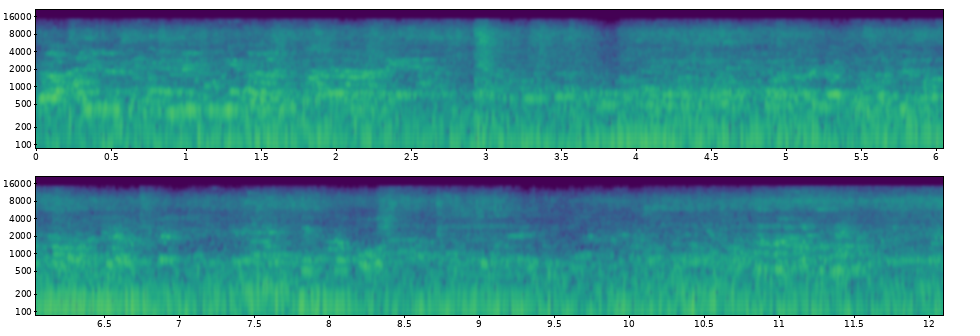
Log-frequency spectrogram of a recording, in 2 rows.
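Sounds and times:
machinery hum: 0:00.0 - 0:12.0
people talking: 0:00.0 - 0:12.0.

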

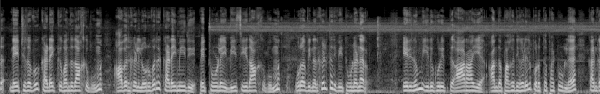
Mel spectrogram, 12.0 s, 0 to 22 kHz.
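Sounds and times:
narrator talking: 0:00.0 - 0:07.4, 0:08.0 - 0:12.0.

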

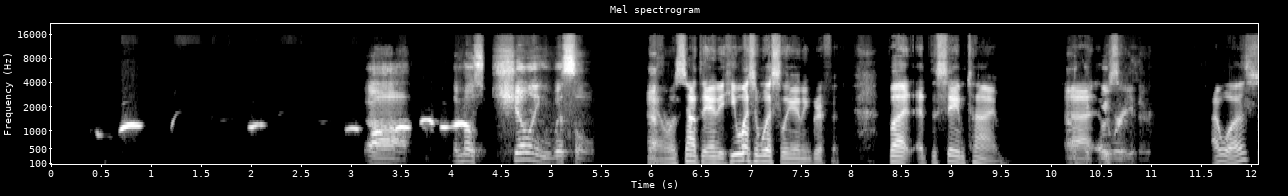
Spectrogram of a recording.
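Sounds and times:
person whistling: 0:00.5 - 0:01.0, 0:02.0 - 0:02.2, 0:03.0 - 0:04.3.

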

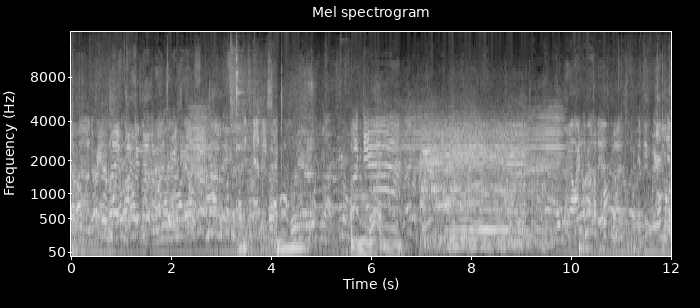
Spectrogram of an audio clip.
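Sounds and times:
electric guitar chord ringing: 0:03.4 - 0:04.7, 0:05.6 - 0:10.2
low bass note: 0:03.4 - 0:04.8, 0:05.6 - 0:10.0.

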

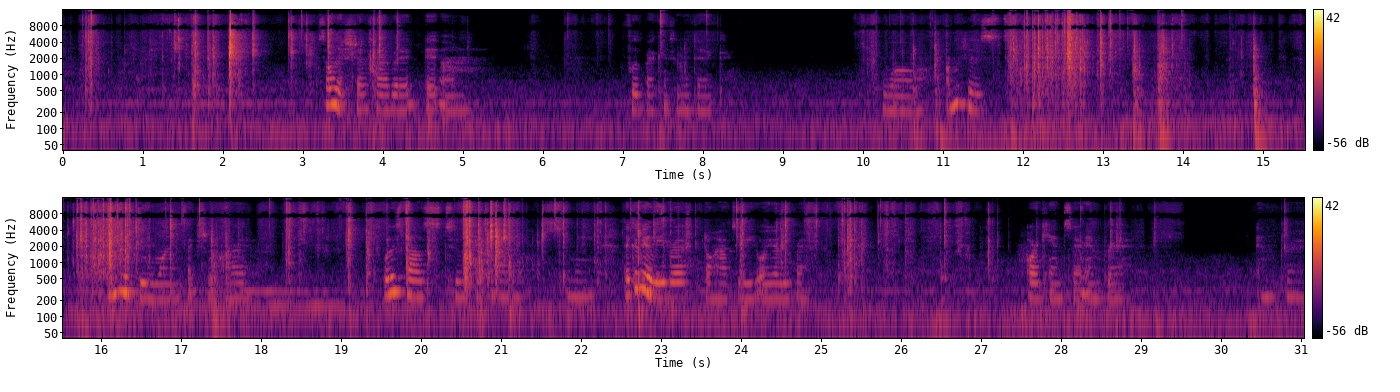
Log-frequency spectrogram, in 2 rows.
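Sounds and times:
cards snapping and rustling: 0:00.0 - 0:04.2, 0:10.0 - 0:27.3.

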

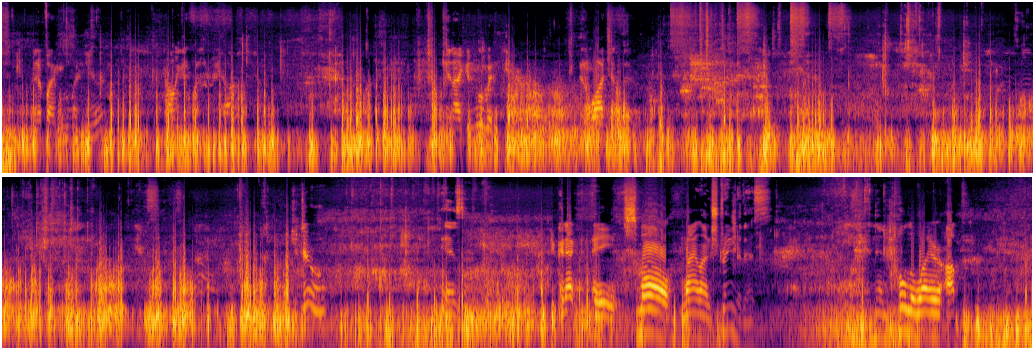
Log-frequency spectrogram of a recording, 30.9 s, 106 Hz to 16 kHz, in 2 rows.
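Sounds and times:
muffled speech: 0:00.0 - 0:30.2.

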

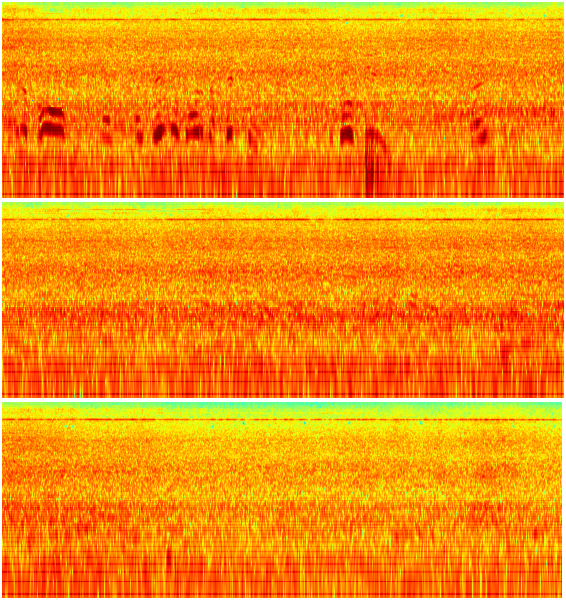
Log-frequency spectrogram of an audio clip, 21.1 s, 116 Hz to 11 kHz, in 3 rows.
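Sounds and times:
aircraft turbine engines droning: 0:00.0 - 0:21.0.

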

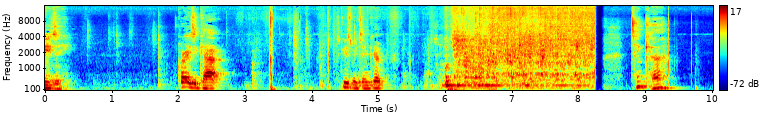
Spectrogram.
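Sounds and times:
toilet flushing: 0:05.8 - 0:08.3.

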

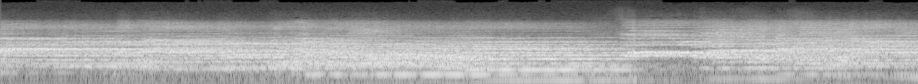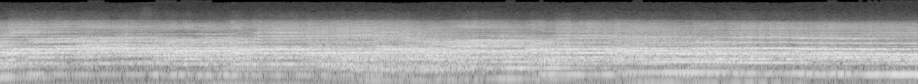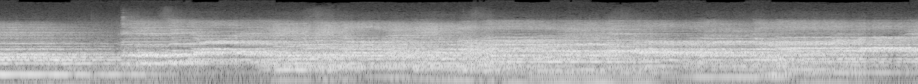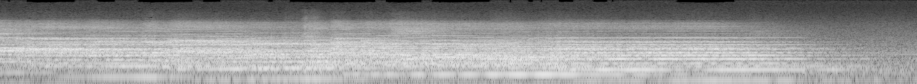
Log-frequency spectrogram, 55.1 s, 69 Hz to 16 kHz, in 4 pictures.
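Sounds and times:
pipe organ: 0:00.0 - 0:54.8
choir singing: 0:00.0 - 0:55.0.

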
